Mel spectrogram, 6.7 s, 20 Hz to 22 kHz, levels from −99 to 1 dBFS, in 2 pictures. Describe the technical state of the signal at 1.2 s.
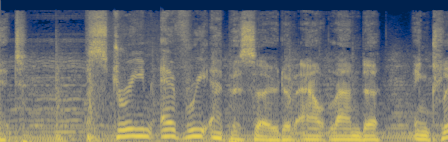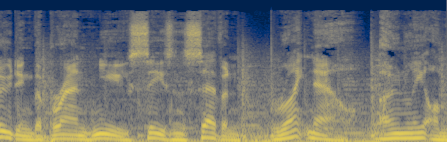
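At 1.2 s the signal is intact, with no dropout, distortion, glitch or other audible fault at that point.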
